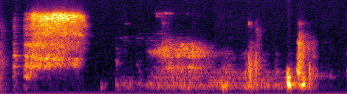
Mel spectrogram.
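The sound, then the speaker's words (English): A single sharp, hissy sneeze bursts out, followed by a few seconds of quieter snuffling breaths and small nasal sounds. “Uh, I am going to sneeze in a moment.”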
